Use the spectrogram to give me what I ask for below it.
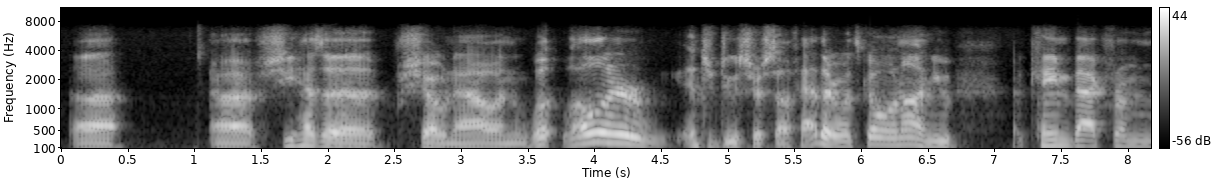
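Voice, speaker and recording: A man's voice: on the low side, a bit bright. A man co-hosting a casual film podcast, rambling along in slangy talk with some casual swearing. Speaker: podcast host. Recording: dull, lo-fi podcast audio.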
